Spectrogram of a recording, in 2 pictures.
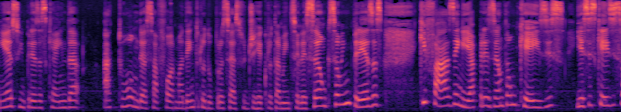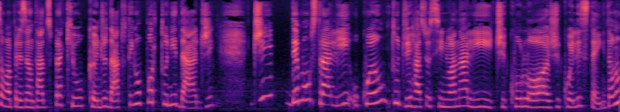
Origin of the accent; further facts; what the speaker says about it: São Paulo, Brazil; Eu já diria, ai, como boa paulistana, seria bolacha.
